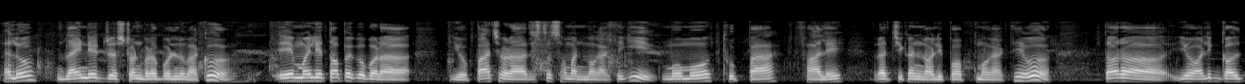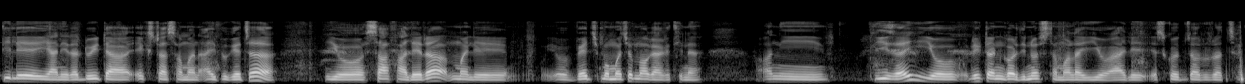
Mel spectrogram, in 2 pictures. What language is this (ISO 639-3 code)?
nep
